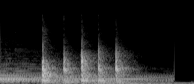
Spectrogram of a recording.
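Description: Five firm, evenly spaced knocks on a wooden door, close and loud, ringing with a resonant thud and followed by a brief sharper tap.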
